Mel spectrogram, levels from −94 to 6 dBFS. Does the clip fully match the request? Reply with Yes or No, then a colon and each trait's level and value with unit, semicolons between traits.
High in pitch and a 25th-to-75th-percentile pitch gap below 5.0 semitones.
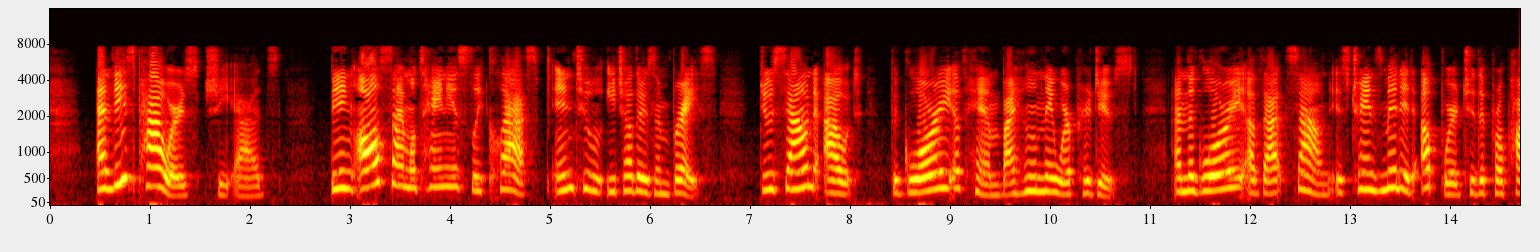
No: very high, 275 Hz; wide, 5.6 semitones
